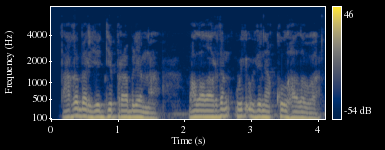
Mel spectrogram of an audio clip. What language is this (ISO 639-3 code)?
bak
